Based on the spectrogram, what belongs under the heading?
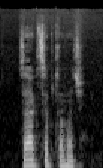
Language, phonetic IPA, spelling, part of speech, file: Polish, [ˌzaːkt͡sɛpˈtɔvat͡ɕ], zaakceptować, verb, LL-Q809 (pol)-zaakceptować.wav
